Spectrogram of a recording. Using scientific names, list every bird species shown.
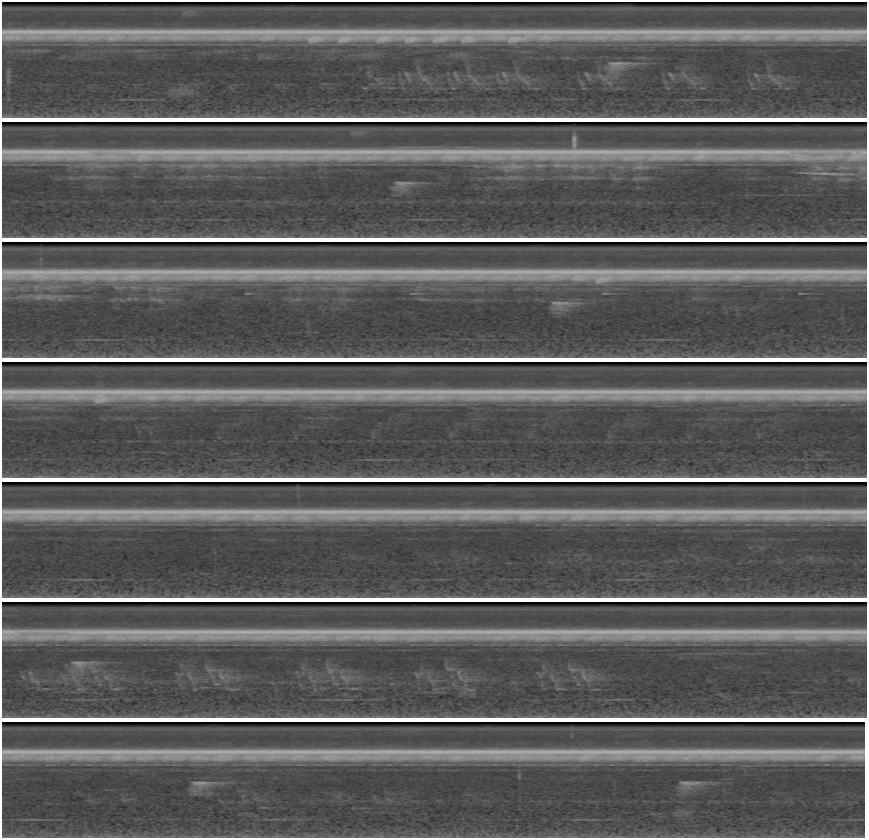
Trogon melanurus, unidentified bird, Leptotila rufaxilla, Campylorhynchus turdinus, Formicarius analis, Taraba major, Phlegopsis nigromaculata, Cantorchilus leucotis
